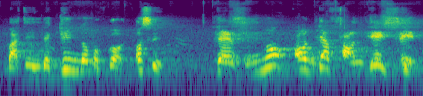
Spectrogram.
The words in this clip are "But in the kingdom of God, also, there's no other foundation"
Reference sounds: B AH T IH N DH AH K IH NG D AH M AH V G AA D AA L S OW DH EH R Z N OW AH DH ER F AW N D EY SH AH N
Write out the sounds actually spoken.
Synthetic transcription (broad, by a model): B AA T IH N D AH K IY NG D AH M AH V G AA D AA S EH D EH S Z N OW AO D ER F AW N D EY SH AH N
